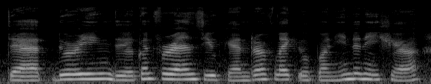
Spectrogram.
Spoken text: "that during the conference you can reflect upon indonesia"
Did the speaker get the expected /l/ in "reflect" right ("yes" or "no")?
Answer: yes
